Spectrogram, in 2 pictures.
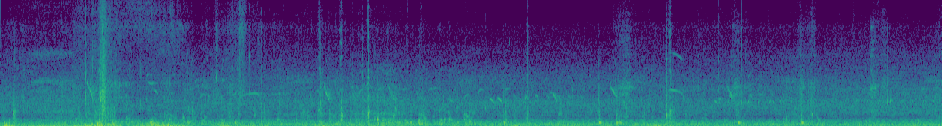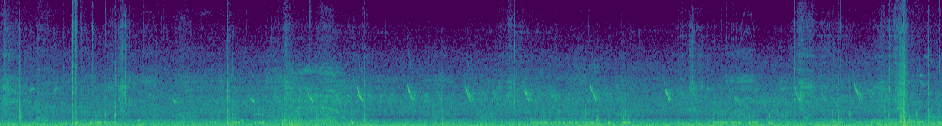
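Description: Steady wind rumble on the microphone and water lapping around a kayak, with scattered light clicks and knocks of rod and spinning-reel handling. The loudest handling noise, a knock and rustle, comes in the first few seconds, and short faint chirps come and go in the second half.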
